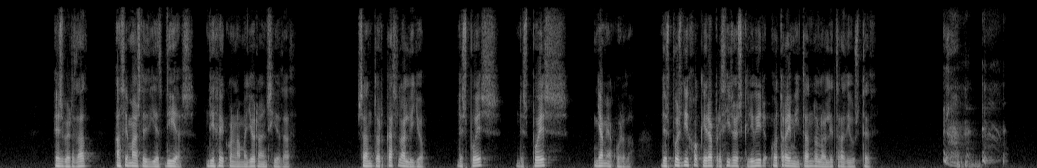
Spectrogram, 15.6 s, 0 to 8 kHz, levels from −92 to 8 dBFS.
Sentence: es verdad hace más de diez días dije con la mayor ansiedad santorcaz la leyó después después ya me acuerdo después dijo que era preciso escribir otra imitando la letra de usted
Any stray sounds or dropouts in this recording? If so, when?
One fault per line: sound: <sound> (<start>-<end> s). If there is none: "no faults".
sound: cough (14.1-15.1 s)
